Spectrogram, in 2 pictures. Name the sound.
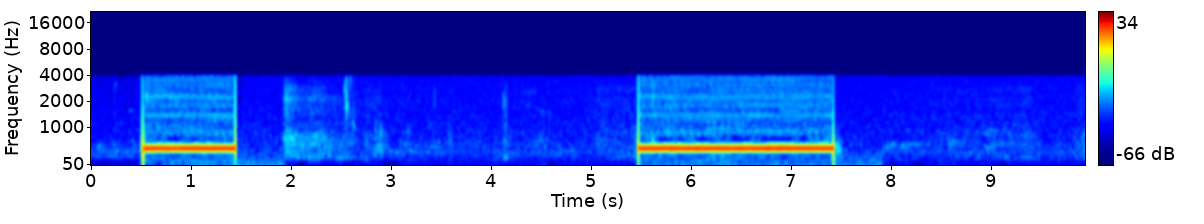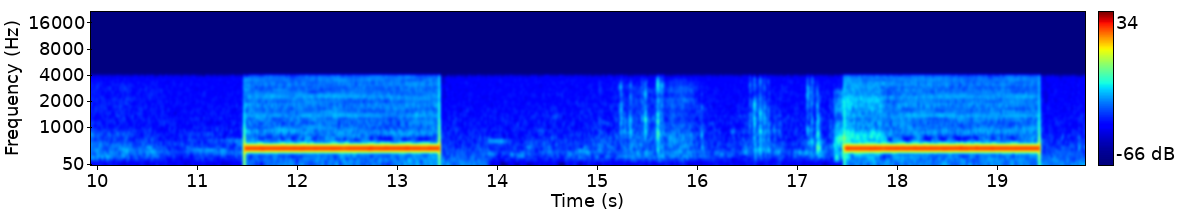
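telephone ringing unanswered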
